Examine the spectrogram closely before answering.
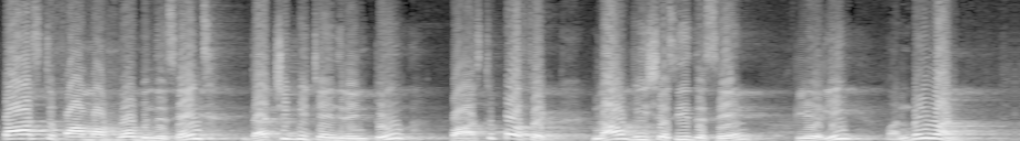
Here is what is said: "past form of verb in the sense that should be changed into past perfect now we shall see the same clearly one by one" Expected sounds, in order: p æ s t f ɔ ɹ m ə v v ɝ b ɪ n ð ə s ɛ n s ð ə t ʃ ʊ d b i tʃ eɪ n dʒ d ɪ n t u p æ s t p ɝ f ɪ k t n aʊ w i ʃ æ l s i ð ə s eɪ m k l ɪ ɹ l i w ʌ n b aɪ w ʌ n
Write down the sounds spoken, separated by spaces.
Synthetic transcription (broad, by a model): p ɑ s t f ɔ ɹ m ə f v ɝ b ɪ n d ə s ɛ n s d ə t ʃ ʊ d b i tʃ eɪ n dʒ d ɪ n t u p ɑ s t p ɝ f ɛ k t n aʊ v i ʃ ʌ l s i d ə s eɪ m k l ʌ ɹ l i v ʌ n b aɪ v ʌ n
